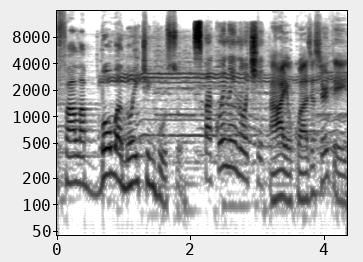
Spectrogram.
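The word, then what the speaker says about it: Спокойной ночи: Spokoynoy nochi. Ah, eu quase acertei. É, então. É Spokoynoy nochi. Spokoynoy nochi. Spokoynoy nochi. Que nós falamos mesmo? Eu falei Spokonoi.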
